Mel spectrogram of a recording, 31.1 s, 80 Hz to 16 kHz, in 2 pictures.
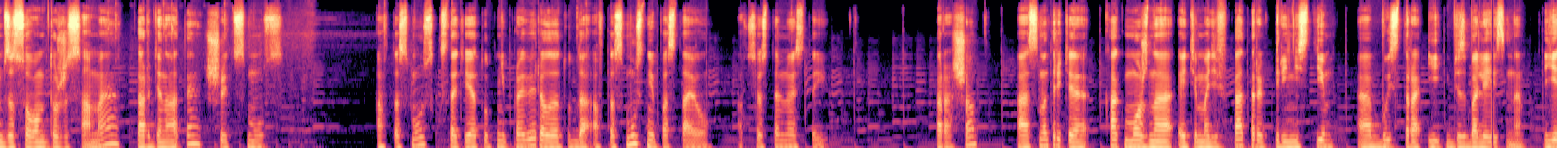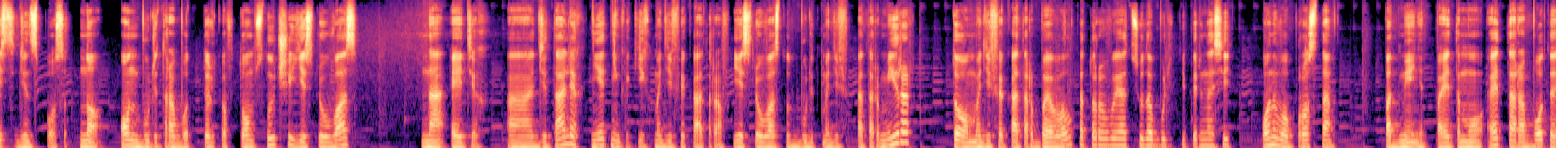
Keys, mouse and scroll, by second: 0.5 ctrl+a, 1.8 click, 3.0 click, 3.7 click, 4.4 click, 5.7 click, 6.5 click, 7.9 click, 8.6 click, 10.2-10.7 middle drag, 18.9 click, 25.6 click.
